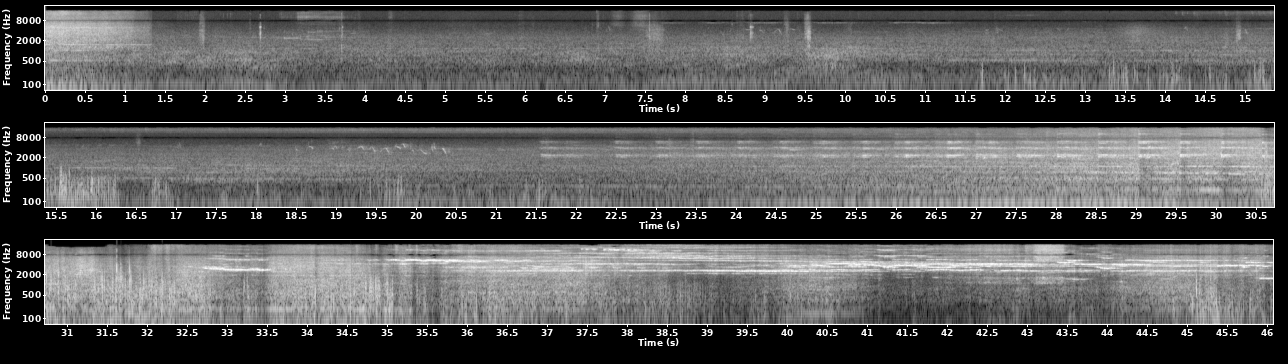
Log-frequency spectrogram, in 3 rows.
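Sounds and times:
diesel locomotive engine drone: 0.0 - 46.0
train wheel squeal: 3.0 - 3.8, 32.2 - 46.0.

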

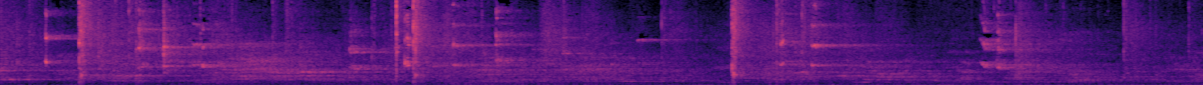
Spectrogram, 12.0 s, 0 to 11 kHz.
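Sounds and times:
shoes squeaking on court: 3.4 - 6.6, 7.7 - 8.6, 9.8 - 10.4.

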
